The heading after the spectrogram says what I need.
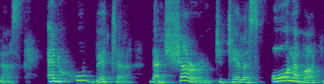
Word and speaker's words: Sharron: is i have to tell you i pronounce my name sharon you would never know many people i just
